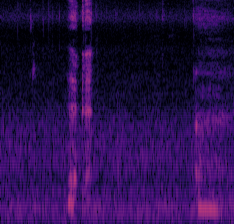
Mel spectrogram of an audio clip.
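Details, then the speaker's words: Person sitting in a car in a parking lot before eating, with hiccups and burps at the same time: sharp, abrupt, voiced hiccups, two close together then another about a second later, over quiet background. "I think hiccups and burps at the same time so weird yeah my body's like come on do something"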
